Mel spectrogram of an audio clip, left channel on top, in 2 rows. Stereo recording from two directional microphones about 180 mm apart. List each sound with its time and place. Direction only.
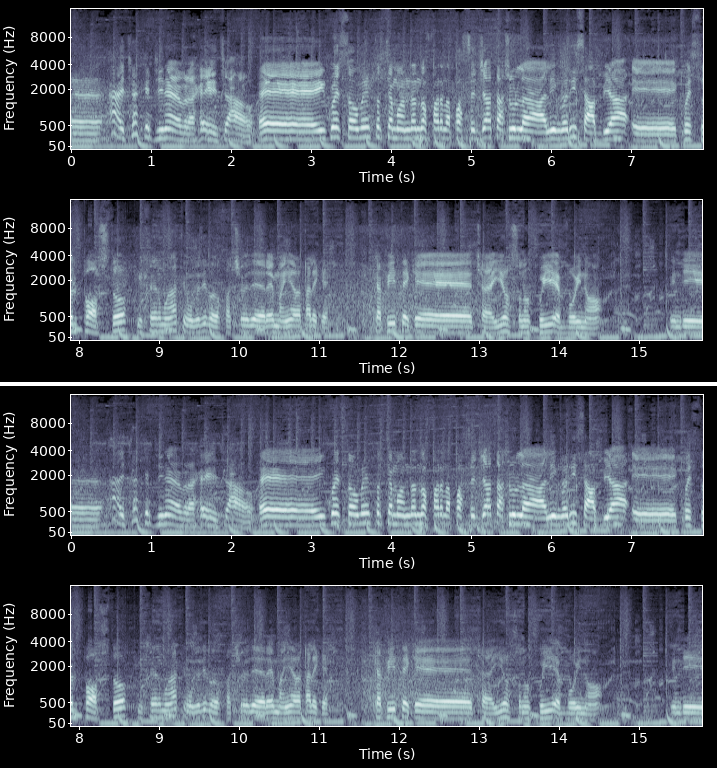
0.1 s music: 20° left (ahead or behind)
1.1 s speech: 20° left (ahead or behind)
4.6 s speech: 20° left (ahead or behind)
5.1 s speech: 10° left (ahead or behind)
9.9 s speech: centre (ahead or behind)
